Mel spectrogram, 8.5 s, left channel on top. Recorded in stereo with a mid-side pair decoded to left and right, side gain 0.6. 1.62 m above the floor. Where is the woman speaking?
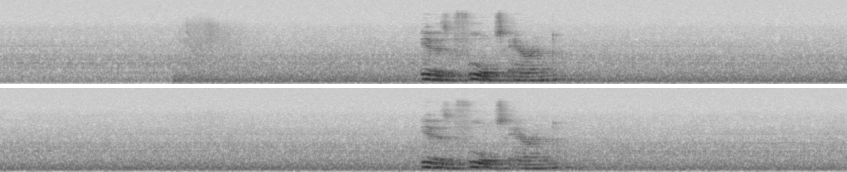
40° left, 1.1 m.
